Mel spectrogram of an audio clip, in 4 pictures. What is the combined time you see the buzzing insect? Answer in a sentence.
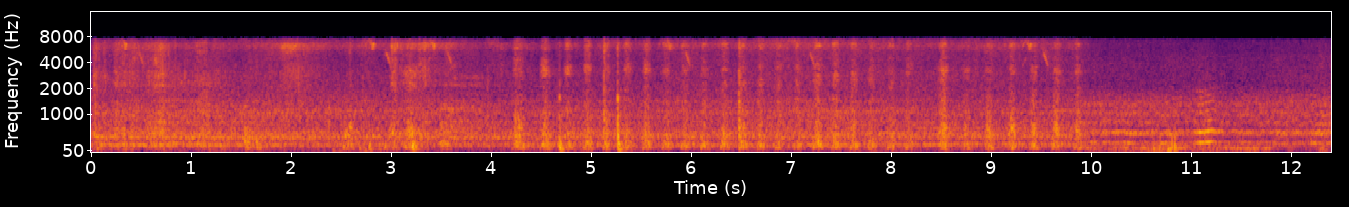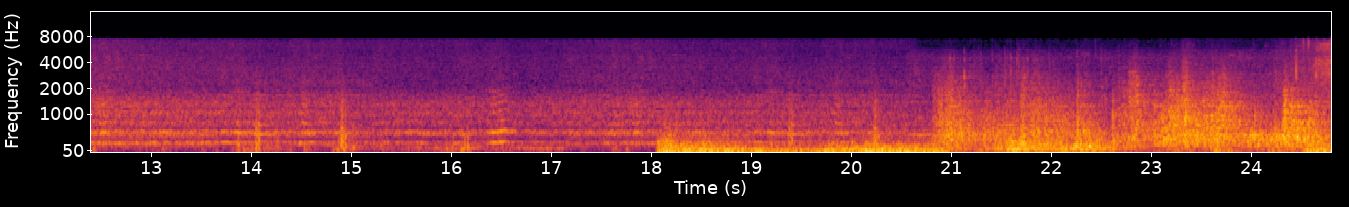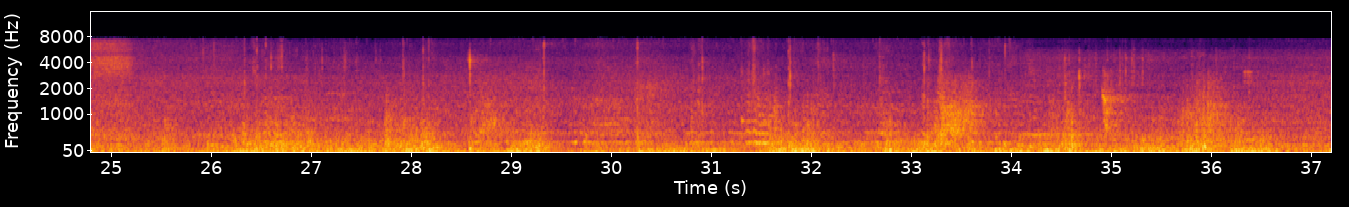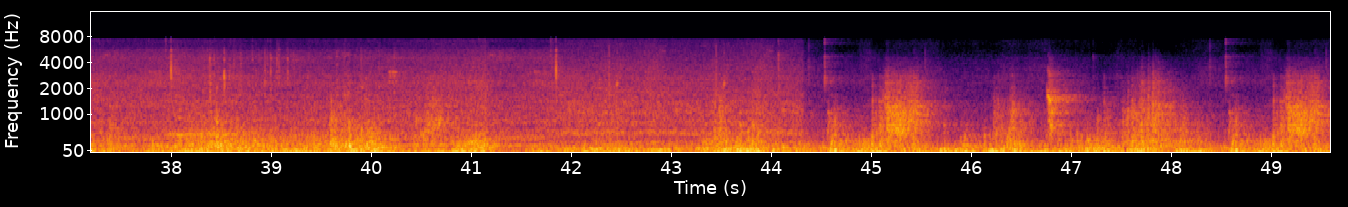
You can hear the buzzing insect for 44 seconds altogether.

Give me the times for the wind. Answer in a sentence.
The wind can be heard from 18.1 to 49.5 s.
